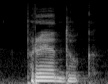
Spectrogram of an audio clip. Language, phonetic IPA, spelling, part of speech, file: Ukrainian, [ˈprɛdɔk], предок, noun, Uk-предок.ogg
- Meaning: ancestor, forebear, forefather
